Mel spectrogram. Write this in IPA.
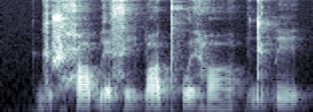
ɡy˩ʃ ħɑ˦˥b e˩si˧ bɑ˥˧kʷʰe˥˧ɦɑ˩ | dy˦˥pi˥˧

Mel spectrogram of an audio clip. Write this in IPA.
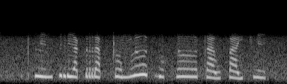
pʰli˩˦npri˨˩a̯kra˨˩p̚ to˩˦mlɤː˥˩t̚bo˨˩k̚ lɤː˧ta˩˦wpa˩˦jkli˨˩t̚

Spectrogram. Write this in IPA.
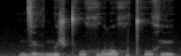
nzɛrn̪əʃt̪ʰo xulˠo xut̪ʰoxẽ

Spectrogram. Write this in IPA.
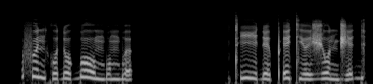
fɵnkoɗo ɠoːmbɔmbə | tʼiːɗe pʼetʲəːɪ̯ ʒond͡ʒeɡ

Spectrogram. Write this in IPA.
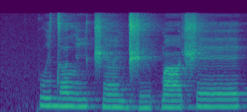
kʷi˦də˦li˧t͡ʃɛ̃˧ d͡ʒɨ˨ɓã˧ ʃeː˦

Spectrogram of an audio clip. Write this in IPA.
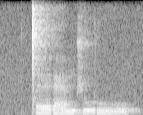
ǀɛːɾæmʃuː ɾu

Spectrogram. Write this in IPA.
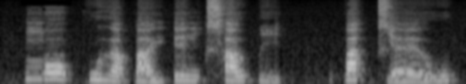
ŋɔː˥˩p̚ kwɯ˨˩a̯ pa˩˦jʔe˧nt͡ɕʰa˦˥wpi˨˩t̚ | pa˦˥t̚t͡ɕɛː˩˦w

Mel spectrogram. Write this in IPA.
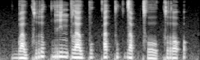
ba˨˩wkro˥˩k̚ ri˧n pla˧wpo˥˩k̚ʔa˥˩t̚ʔu˥˩k̚ da˨˩p̚tʰoː˩˦ krɔ˦˥ʔ

